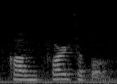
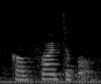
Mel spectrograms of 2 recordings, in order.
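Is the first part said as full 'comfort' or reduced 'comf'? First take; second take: full; full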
